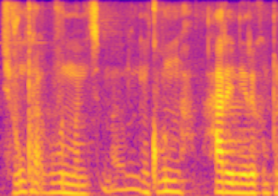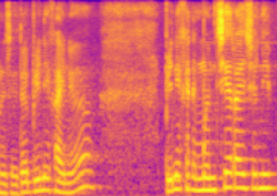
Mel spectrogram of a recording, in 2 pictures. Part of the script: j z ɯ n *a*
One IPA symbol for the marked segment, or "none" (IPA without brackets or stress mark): i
